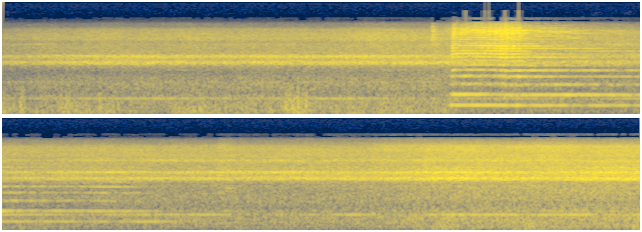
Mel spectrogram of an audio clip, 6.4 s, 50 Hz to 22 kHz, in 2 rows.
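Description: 3ES5K Ermak electric locomotive hauling a freight train, braking as it approaches, with a steady high squeal from the brakes. About two seconds in, the locomotive sounds one horn blast of nearly two seconds. The train noise grows louder near the end as it comes closer.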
